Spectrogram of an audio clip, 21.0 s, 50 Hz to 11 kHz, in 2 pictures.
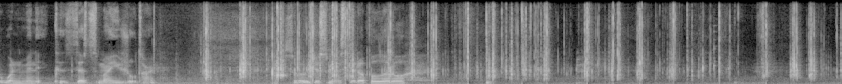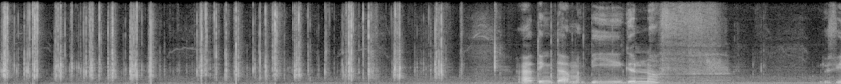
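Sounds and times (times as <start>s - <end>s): puzzle cube plastic clicks: 1.8s - 17.9s.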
